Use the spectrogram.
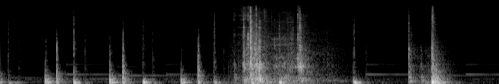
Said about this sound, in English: Angelica turns around and quietly bolts the door.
